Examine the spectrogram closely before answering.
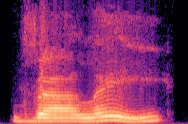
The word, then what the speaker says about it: valet: 이거는 lot로 발음하셔야 돼요. 플럼으로. Ballot. 마지막 거는 앞에 v가 다른데요. 그래서 처음 것처럼 해볼게요. Valet.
